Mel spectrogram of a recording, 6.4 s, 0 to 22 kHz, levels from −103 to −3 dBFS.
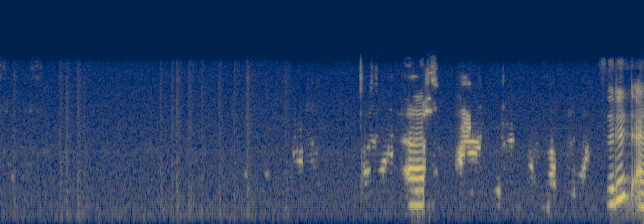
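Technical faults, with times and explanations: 2.93–3.17 s, 3.64–3.92 s, 4.21–4.29 s and 4.69–4.73 s: other side's voice leaking through. A second voice sits under the talker. It starts around 15 dB down, and the last scrap is only about 5 dB down. This is likely loudspeaker playback that the echo canceller failed to remove from the microphone signal.
3.22–3.30 s: background gated by the echo canceller. The room sound falls by about 13 dB for well under a tenth of a second, then comes back. The canceller clamped the microphone hard against loudspeaker playback and released it once that playback stopped.
3.58–3.65 s and 3.92–6.10 s: speech suppressed in double talk. The talker first dips briefly by roughly 15 dB. Then, for about two seconds, the voice sinks as far as roughly 35 dB. This is likely because both sides spoke at once and the canceller turned the talker down along with the echo.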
